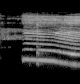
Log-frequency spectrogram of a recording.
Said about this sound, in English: Well, as I yawn.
